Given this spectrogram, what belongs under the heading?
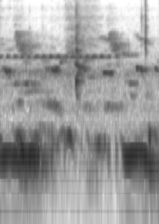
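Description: Close, clear cooing of pet pigeons, including newly raised young birds let out for the first time, with several low, throaty coos in a rolling rhythm and a few higher chirps between them.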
